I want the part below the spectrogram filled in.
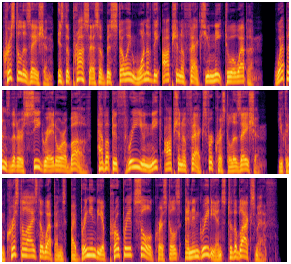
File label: tutorial voice, pl; lineage2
